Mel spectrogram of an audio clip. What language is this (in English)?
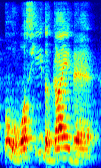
English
